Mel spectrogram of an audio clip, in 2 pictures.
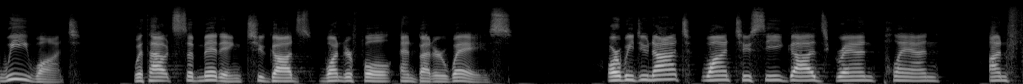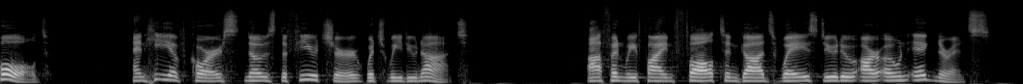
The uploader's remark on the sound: Listen to today's sermon at Grace Lutheran Church in Lexington, MO.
